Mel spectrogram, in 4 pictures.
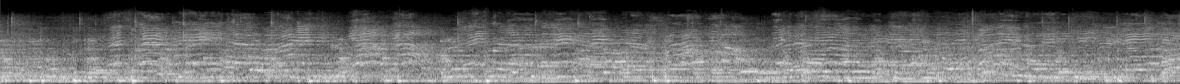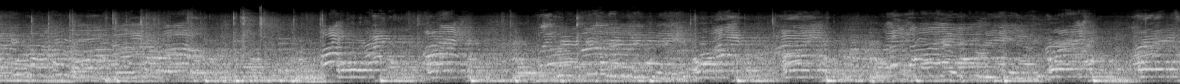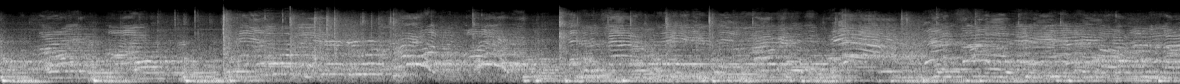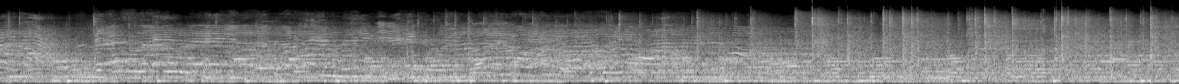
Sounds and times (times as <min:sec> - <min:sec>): Music: 0:00.0 - 0:47.1.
